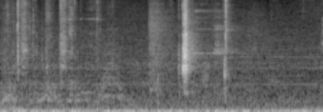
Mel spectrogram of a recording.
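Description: Casino chips clack together as they are gathered.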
